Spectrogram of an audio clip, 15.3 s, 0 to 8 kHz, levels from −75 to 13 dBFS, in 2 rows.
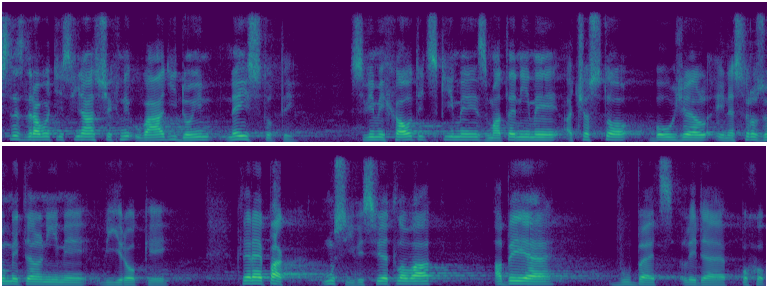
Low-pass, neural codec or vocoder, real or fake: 7.2 kHz; autoencoder, 48 kHz, 128 numbers a frame, DAC-VAE, trained on Japanese speech; fake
